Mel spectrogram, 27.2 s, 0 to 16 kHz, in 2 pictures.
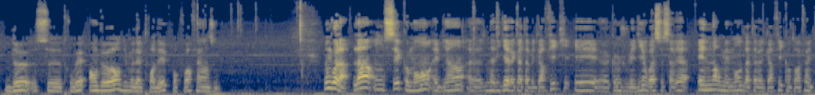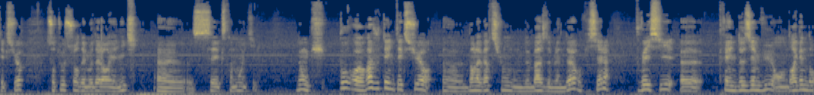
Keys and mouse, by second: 4.8 middle click, 19.1 middle click, 19.4-21.0 drag, 25.4-27.0 drag.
